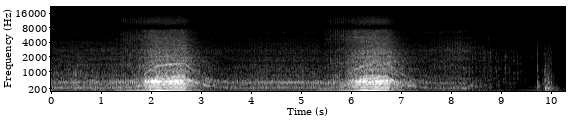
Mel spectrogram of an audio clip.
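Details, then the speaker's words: Stihl BR600 backpack blower before annual service: two throttle blips each taking about a second to swell before peaking; tremendous acceleration lag from valve clearances out of adjustment, not the carburetor. "Tremendous lag in acceleration. I hope I had that lined up well enough, but you could hear the lag."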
